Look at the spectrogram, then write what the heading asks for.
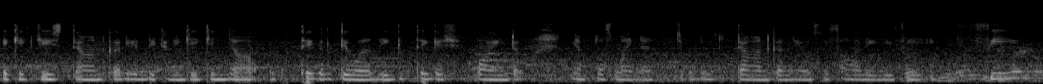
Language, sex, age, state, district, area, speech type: Dogri, female, 18-30, Jammu and Kashmir, Jammu, urban, spontaneous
